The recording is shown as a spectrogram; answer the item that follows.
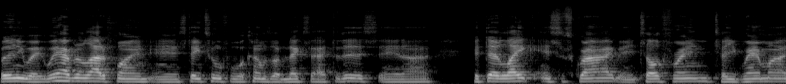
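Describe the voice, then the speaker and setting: Monotone, flat intonation at a fairly quick pace. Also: man. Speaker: gaming YouTuber. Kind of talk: casual gaming vlog with mock news segment. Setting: recording over in-game footage. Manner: talkative.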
